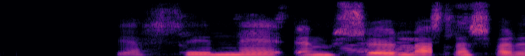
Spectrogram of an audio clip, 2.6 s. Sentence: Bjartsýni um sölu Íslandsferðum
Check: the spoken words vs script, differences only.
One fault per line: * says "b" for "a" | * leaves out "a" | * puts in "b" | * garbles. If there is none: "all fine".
all fine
